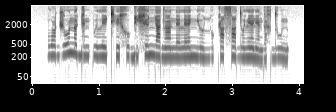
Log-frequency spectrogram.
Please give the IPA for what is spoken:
ðˤud͡ʒo nʌɡʲʌnpɯle cʰexoɡixʲʌ ɲadã nɛlɛ nʲo ʎokisˤi dolʲã ɾʲãɡaxdun

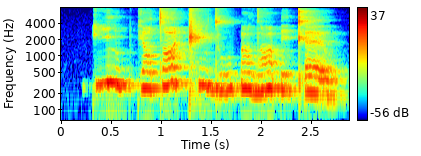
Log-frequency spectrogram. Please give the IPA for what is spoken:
kilupke tˤe ǁʰudu ʔũdˤõʔe kʼæʊ̯

